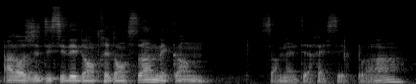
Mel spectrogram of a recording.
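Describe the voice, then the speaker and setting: A man from Montreal answers interview questions in a very low, deep voice. He speaks haltingly, circling back on his own words and switching into English mid-sentence. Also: mellow. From Montreal, Canada. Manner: halting, many restarts, slips into English. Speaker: guest. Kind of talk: casual interview.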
